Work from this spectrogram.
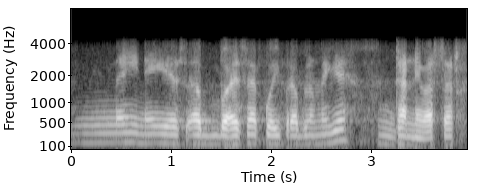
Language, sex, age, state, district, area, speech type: Hindi, male, 18-30, Uttar Pradesh, Varanasi, urban, conversation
